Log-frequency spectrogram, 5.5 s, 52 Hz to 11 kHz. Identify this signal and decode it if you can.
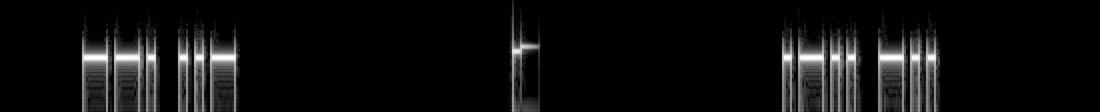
Morse code, heard as a keyed tone, about 30 wpm, 700 Hz. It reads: GU LD
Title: Top Two Letter Combinations in Words 30wpm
